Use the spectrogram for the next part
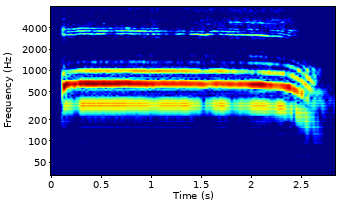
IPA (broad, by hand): о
